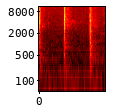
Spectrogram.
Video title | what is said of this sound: Chopper on 38 inch rows and Short Wheel Base | you tap on it and it's solid. I don't know if they filled it with lead or what. But that's solid.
